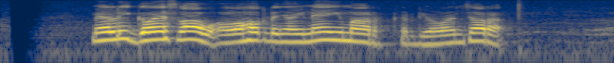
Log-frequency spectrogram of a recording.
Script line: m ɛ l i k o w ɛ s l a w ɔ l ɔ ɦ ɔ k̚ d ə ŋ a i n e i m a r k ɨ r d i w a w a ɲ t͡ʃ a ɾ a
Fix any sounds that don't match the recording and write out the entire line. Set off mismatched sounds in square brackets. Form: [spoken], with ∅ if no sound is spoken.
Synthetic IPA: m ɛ l i [ɡ] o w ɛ s l a w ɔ l ɔ ɦ ɔ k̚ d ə ŋ a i n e i m a r k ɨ r d i w a w a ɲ t͡ʃ a ɾ a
